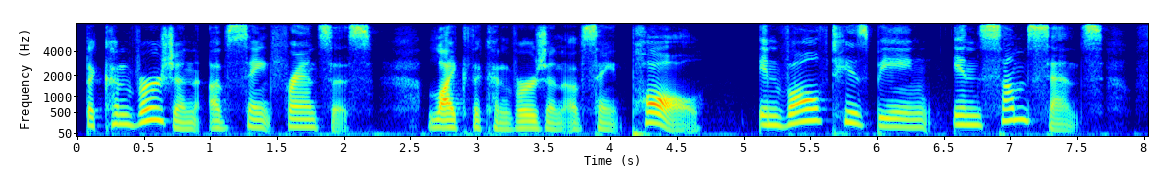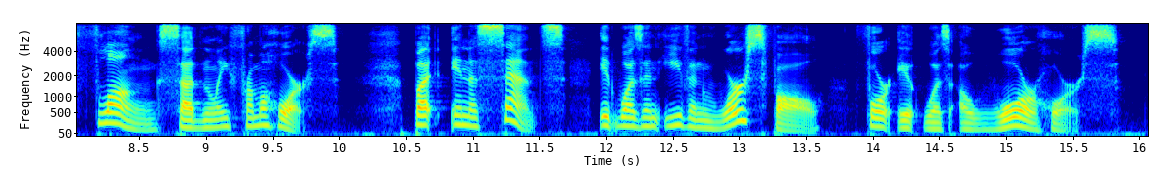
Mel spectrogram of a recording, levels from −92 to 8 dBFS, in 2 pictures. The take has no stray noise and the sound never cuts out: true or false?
true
